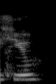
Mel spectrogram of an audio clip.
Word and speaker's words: Hugh: But now, come on, Hugh. If I'm pronouncing your name wrong, pronounce your name right, because I jack a name It's up. you. You know me. What happened? You forgot? No, I know who you is, but I'm bad with names. Yeah, you just call me Hugh.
